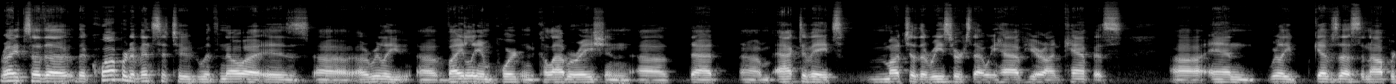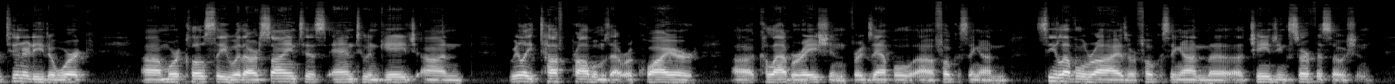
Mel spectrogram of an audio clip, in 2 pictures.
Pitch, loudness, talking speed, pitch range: 115 Hz, -14 LUFS, 155 wpm, 110-125 Hz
